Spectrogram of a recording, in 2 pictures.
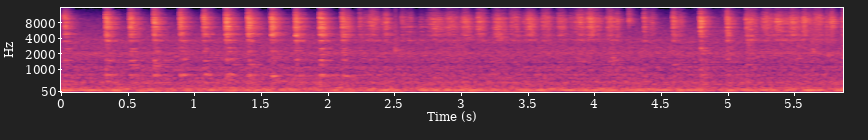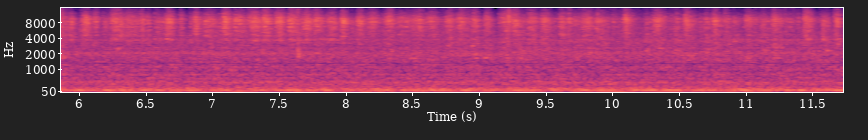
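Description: Metal wire whisk beating eggs in a stainless steel bowl: quick, even clinks of the whisk against the bowl, loudest and most regular in the first two seconds, then a denser, softer clatter. A steady low hum runs underneath.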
